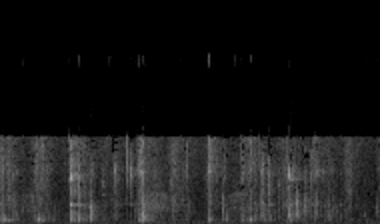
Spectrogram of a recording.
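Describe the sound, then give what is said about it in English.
Stuffing ingredients being mixed together in a bowl produce many light, irregular clinks and taps of utensil against dish, with a few sharper knocks standing out over a soft background. “And again, mix it all up. We're making a wonderful stuffing here.”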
